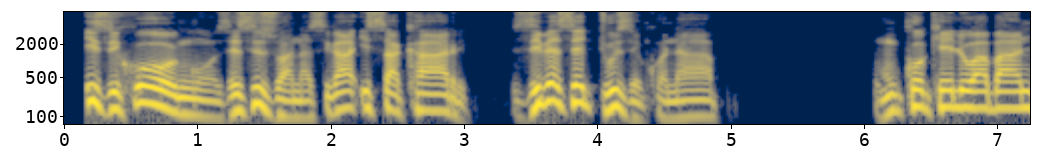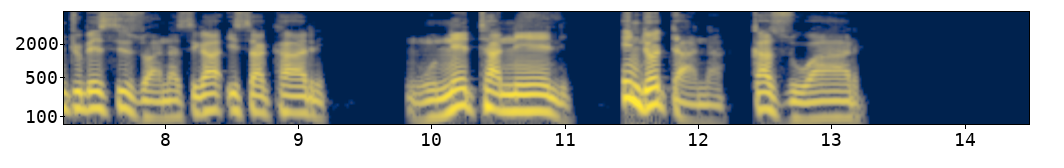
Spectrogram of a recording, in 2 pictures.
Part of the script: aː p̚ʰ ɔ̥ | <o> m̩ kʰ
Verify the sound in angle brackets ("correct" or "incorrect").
incorrect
